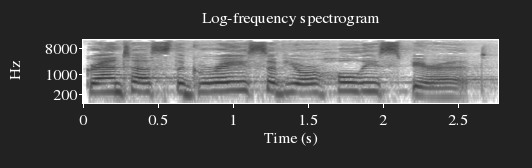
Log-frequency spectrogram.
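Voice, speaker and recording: Woman priest, fairly high voice, chatty announcements, ringing church reverb. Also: lively intonation, measured pace. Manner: chatty, self-interrupting with fillers. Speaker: priest leading the service. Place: church sanctuary. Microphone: microphone.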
